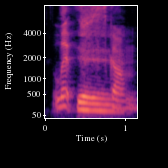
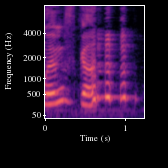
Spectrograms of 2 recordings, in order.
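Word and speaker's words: Lipscomb: okay l i p lip scum like l i PS lip scum scum yeah no they're no you're still not saying it right you're saying limb scum you know you know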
